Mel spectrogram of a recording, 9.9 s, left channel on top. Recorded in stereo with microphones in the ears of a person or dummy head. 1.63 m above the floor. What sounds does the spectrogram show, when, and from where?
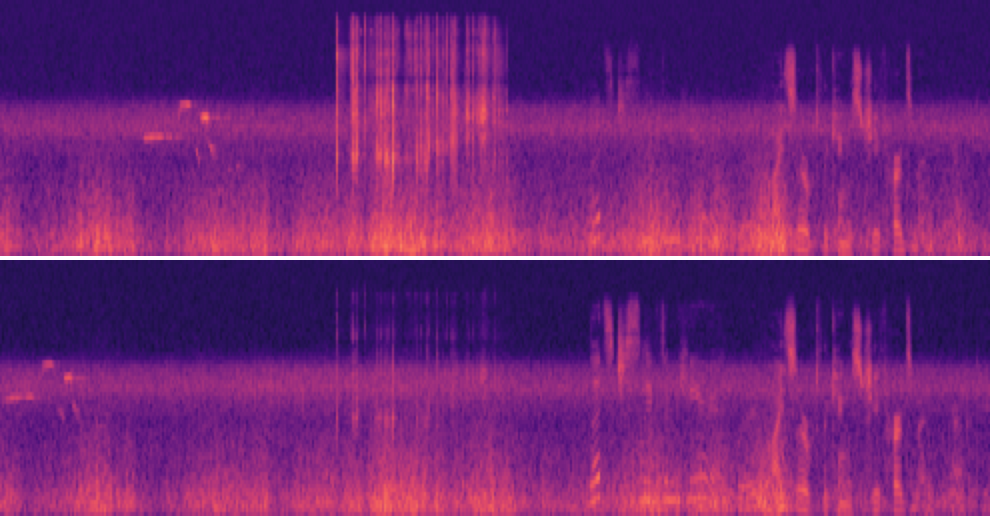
3.4 s a crack: 55° left (ahead or behind)
5.9 s a woman speaking: 40° right (ahead or behind)
7.7 s a man speaking: 10° right (ahead or behind)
